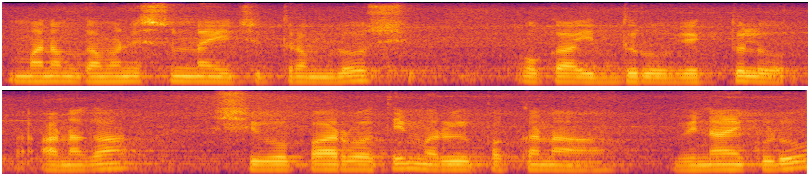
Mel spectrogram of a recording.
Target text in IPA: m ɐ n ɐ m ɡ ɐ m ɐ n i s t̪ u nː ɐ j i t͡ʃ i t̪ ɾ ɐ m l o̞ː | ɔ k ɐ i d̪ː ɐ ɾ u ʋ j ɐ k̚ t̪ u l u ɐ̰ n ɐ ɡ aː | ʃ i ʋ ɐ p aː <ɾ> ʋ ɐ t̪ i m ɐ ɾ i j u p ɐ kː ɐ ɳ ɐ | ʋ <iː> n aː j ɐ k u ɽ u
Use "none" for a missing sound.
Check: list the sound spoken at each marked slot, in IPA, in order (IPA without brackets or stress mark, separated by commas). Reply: ɾ, i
